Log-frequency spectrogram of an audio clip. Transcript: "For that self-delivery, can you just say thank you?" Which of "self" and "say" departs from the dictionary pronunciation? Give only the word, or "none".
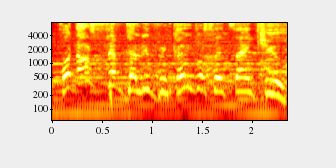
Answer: self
